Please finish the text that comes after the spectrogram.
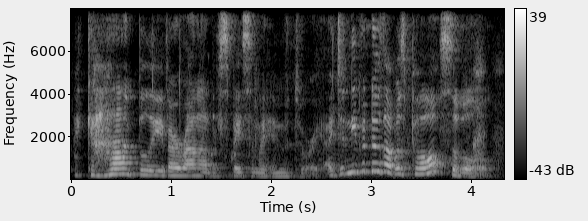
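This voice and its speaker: A woman's voice: medium pitch, big pitch swings, fast talker, slight background noise. A woman streaming a game with casual, chatty commentary, thinking aloud as she plays. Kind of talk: casual live gameplay commentary. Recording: roomy echo, game music behind. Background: game music.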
